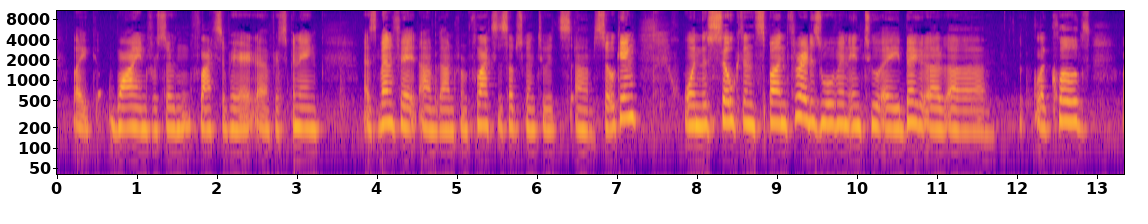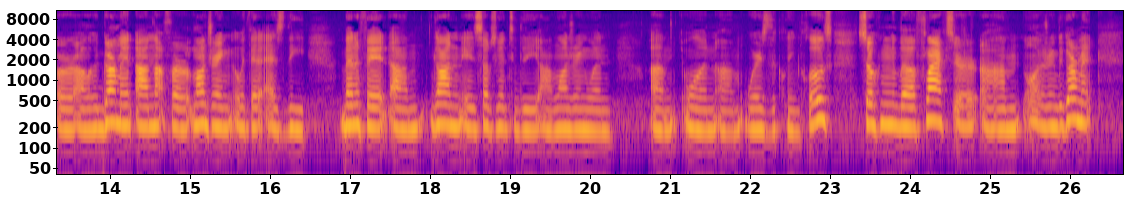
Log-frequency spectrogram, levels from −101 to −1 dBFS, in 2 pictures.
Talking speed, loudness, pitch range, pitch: 170 wpm, -26 LUFS, 190-225 Hz, 200 Hz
